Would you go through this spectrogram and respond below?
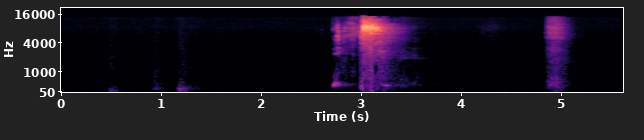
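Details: Deliberately imitated sneezing, an attempt at "girlier" sneezes that came out messier and wetter: a soft inhaled catch, then one sharp high-pitched sneeze and a fainter sneeze-like puff.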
